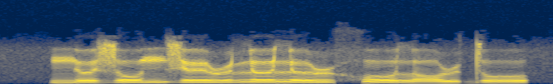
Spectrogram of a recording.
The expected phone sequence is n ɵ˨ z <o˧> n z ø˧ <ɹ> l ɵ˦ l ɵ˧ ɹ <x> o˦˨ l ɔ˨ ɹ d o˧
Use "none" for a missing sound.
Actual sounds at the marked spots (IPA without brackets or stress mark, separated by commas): o˧, ɹ, x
